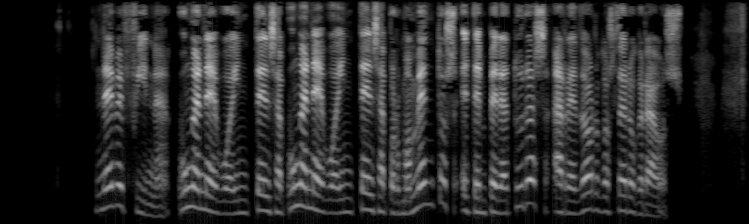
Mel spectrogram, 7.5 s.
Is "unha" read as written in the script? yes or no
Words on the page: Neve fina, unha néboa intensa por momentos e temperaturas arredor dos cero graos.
yes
